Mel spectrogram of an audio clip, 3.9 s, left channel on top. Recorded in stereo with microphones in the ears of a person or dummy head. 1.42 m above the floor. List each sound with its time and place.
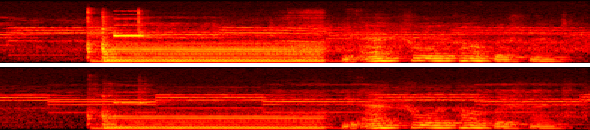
0.6 s a microwave: 45° left (ahead or behind), 0.6 m
2.3 s a man speaking: centre (ahead or behind), 2 m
